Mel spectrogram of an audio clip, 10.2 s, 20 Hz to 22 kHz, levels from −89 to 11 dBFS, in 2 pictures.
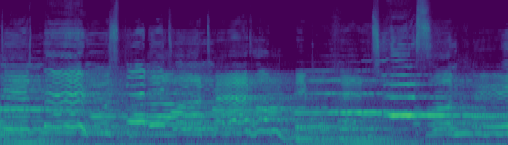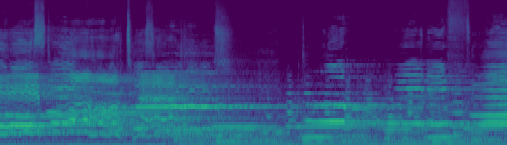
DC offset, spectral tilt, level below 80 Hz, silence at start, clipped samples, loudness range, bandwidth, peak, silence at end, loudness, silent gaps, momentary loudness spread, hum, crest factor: under 0.1%; -4 dB/octave; -52 dBFS; 0 s; under 0.1%; 4 LU; over 20 kHz; -16 dBFS; 0 s; -32 LUFS; none; 9 LU; none; 16 dB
